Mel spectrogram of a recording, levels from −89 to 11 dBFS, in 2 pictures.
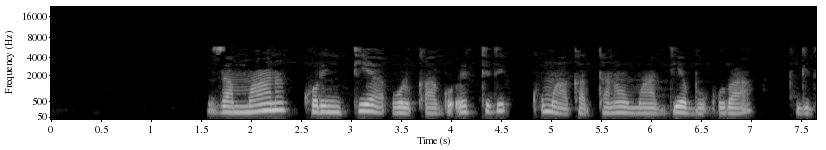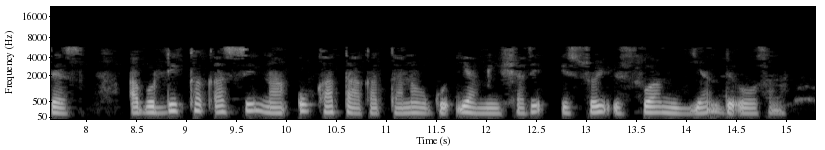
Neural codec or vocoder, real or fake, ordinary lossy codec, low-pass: none; real; MP3, 24 kbps; 7.2 kHz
